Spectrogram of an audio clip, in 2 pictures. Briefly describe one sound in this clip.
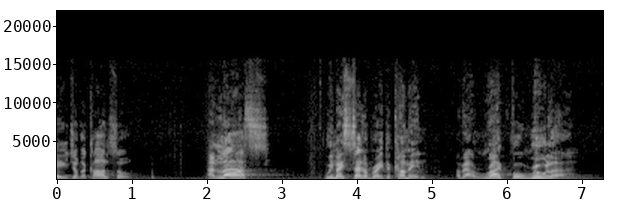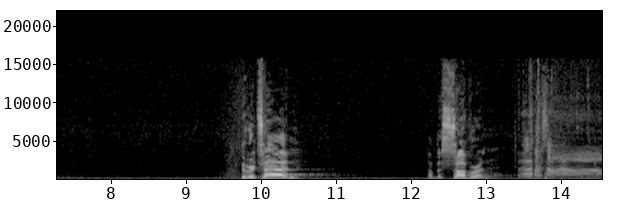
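A man speaks loudly and grandly, like a proclamation.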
